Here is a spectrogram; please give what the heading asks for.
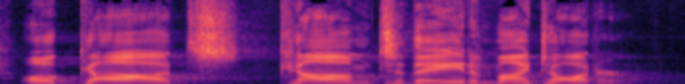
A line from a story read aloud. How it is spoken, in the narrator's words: She may have cried out to other gods of the Canaanites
